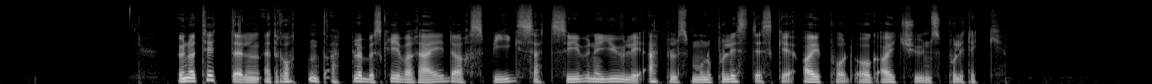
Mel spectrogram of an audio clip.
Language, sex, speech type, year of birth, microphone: Norwegian, male, read, 1983, Shure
